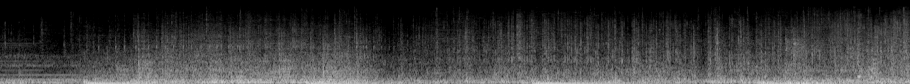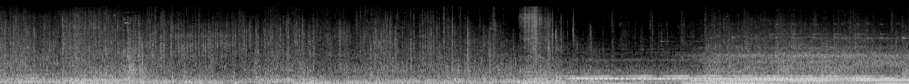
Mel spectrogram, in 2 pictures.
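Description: Footsteps run over soft dirt and leaves.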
